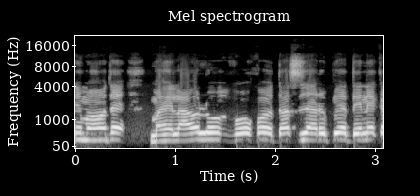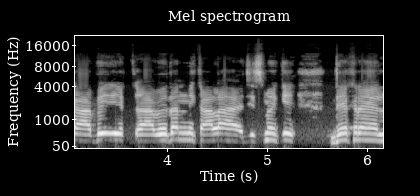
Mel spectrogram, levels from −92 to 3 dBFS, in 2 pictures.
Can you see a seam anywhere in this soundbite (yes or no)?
no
